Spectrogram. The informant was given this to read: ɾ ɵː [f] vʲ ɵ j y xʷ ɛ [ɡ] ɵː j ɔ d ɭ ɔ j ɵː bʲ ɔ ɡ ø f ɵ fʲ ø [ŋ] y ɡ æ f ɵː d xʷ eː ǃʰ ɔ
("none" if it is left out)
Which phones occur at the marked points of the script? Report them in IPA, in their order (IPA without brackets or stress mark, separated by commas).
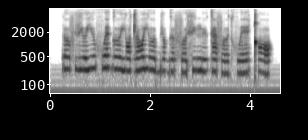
f, ɡ, ŋ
